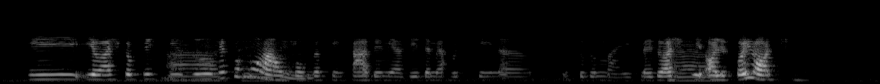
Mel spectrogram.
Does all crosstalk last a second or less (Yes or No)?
No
